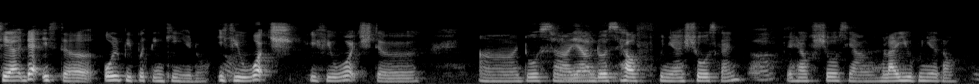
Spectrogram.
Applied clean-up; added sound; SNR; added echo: none; none; none; none.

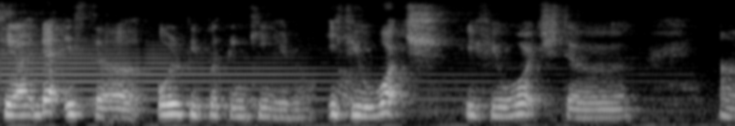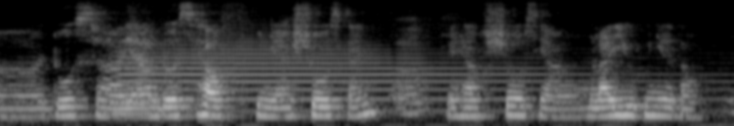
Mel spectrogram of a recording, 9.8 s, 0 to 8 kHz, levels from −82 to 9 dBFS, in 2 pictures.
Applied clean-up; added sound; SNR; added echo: none; Trumpet; 18 dB; reverberation time 0.4 s.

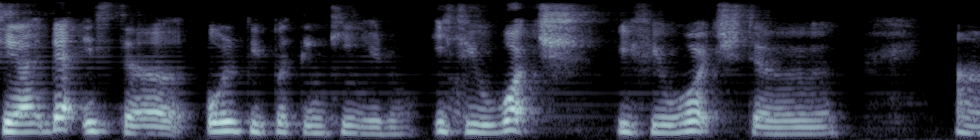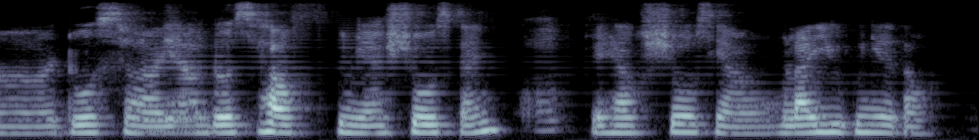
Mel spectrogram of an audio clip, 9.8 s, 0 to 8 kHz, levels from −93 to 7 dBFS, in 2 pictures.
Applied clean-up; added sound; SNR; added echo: neural mask model DeepFilterNet 3.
